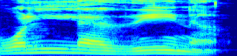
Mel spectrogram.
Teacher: واو ہونٹوں کی نا تمام گلائی کے ساتھ ادا کرتے ہوئے لام کے ساتھ ملائیں گے، لام کی حرکت کو لمبا نہیں کریں گے۔ ذی پہ یا مدہ یا مد اصلی بالالف، اس کو ایک الف لازمی کھینچنا ہے، ذی پڑھنا ہے، زینا نہیں پڑھنا، ٹھیک ہے۔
